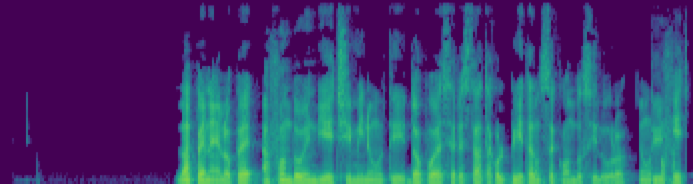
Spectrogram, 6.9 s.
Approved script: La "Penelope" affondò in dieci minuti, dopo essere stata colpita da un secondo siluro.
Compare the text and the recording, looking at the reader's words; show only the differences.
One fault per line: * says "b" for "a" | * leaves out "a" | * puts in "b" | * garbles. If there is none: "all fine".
* leaves out "da"
* garbles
